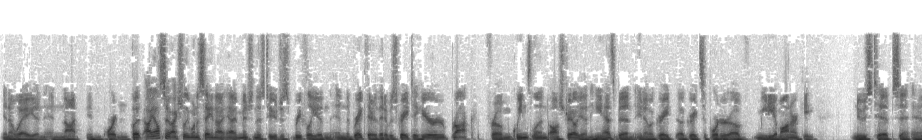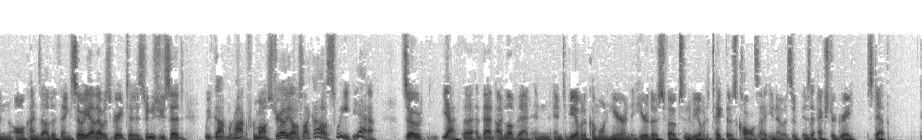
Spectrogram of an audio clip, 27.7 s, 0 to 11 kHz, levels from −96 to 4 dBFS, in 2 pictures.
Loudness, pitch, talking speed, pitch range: -20 LUFS, 95 Hz, 265 wpm, 85-105 Hz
